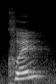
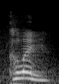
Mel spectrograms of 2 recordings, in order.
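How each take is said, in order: No difference in how they are said.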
